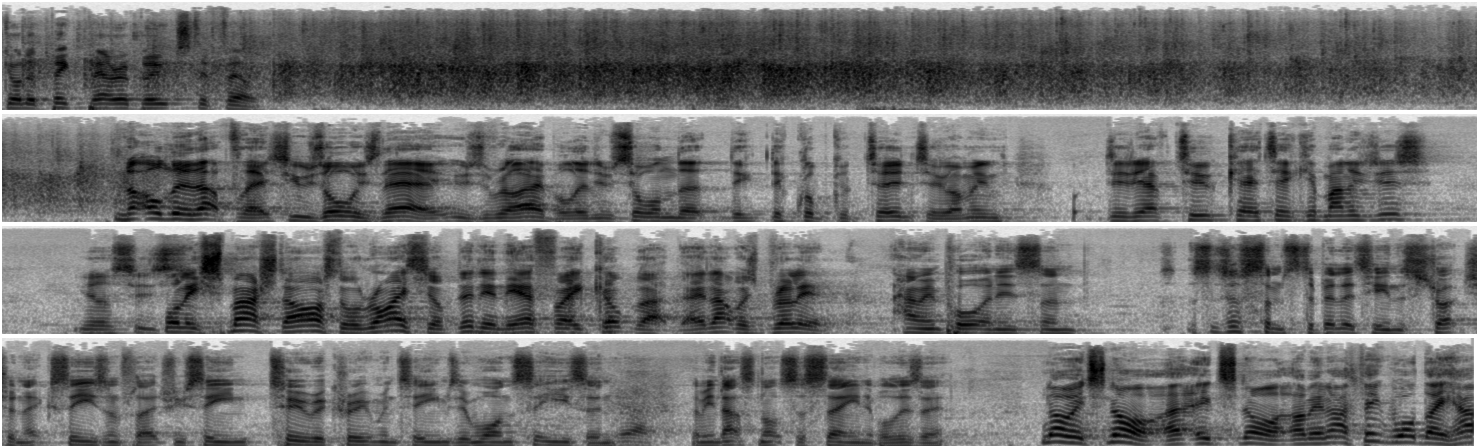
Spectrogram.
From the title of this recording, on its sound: GARIBALDI RED LIVE! | SOLD OUT SHOW IN FULL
